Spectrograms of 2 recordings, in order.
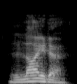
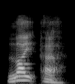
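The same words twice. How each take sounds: First: The t is a quick tap like d. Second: The t is replaced by a catch in the throat. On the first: It sounds American or Australian. "Tapping the t ... like a very fast d" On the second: It sounds a little Cockney. "let's replace it with a glottal stop"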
